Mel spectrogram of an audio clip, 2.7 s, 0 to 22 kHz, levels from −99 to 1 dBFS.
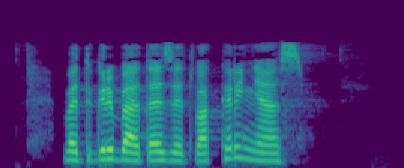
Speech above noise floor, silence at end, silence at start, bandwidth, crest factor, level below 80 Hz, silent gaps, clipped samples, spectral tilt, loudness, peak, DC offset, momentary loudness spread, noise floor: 55 dB; 0.7 s; 0.45 s; 8 kHz; 22 dB; -74 dBFS; none; under 0.1%; -3 dB/octave; -26 LUFS; -6 dBFS; under 0.1%; 9 LU; -81 dBFS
